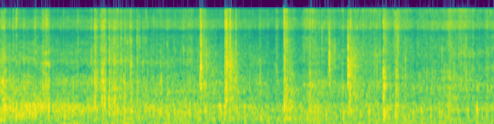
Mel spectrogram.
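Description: A skateboard clacks against the ground.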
